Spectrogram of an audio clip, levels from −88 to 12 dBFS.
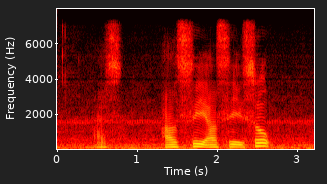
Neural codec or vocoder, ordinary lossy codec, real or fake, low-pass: codec, 44.1 kHz, 7.8 kbps, DAC; none; fake; 7.2 kHz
